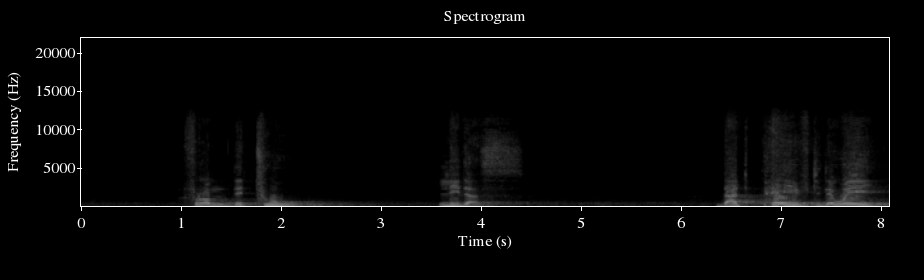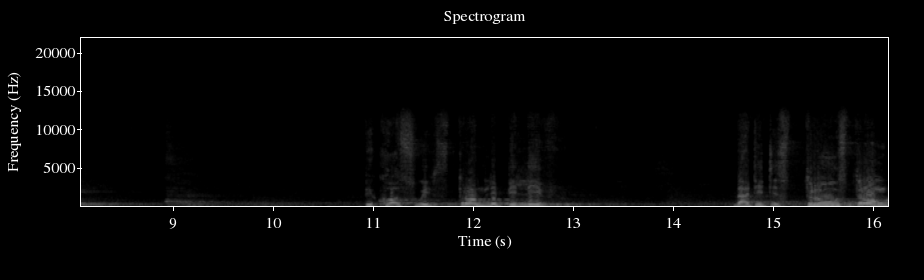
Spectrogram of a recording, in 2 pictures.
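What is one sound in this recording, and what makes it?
A middle-aged man speaks with animation to an audience, in bursts with pauses.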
